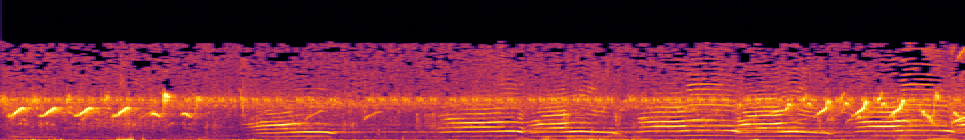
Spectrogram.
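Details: A peacock gives loud, nasal, arching calls, repeated and overlapping in quick succession, near a leopard, over a steady low background rumble.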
